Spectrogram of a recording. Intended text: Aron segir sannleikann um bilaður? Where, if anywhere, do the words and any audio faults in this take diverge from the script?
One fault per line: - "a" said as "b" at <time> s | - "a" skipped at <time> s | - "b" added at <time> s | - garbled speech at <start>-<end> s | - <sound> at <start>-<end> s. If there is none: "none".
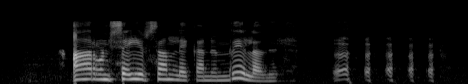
- laugh at 3.3-4.4 s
